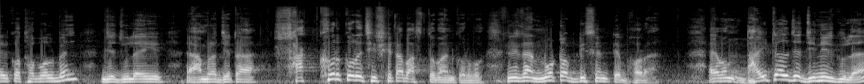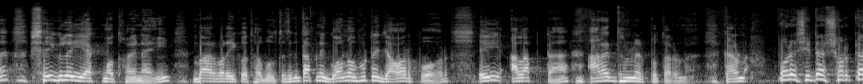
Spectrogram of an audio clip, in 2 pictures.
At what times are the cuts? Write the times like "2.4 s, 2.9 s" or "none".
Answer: 16.2 s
